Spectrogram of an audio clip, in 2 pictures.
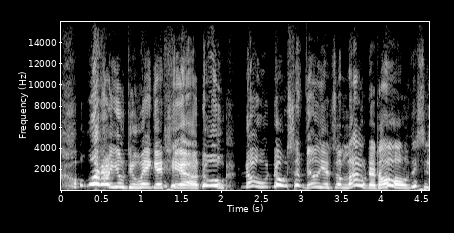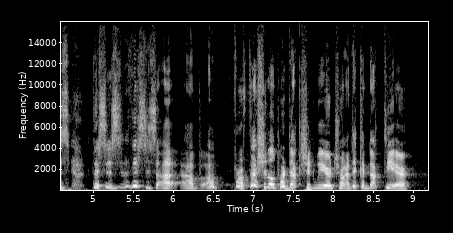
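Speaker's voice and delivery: very high, shrill, very loud and fussy. Voicing a prim, pampered Rowlet who scolds intruders: fussy pampered Rowlet voice. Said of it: "But the Rowlet is like".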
